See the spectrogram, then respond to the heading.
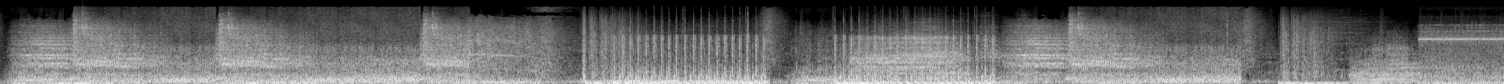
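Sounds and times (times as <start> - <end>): rapid minigun fire: 5.8 - 13.4.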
